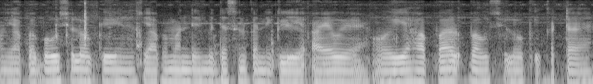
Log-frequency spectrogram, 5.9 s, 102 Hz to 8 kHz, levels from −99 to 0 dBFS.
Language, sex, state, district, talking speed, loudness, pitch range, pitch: Hindi, male, Uttar Pradesh, Hamirpur, 260 wpm, -22 LUFS, 100-105 Hz, 105 Hz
